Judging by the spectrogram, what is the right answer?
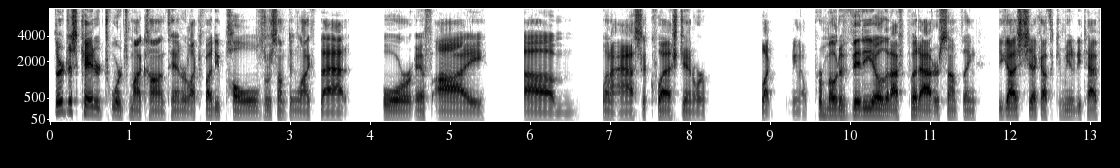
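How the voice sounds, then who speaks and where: Clear-voiced North American man, casual vlogger. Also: lowish voice, a little fast, no echo, studio quality. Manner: informal, rambling, earnest. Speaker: gaming YouTuber and streamer. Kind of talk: casual channel update vlog.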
